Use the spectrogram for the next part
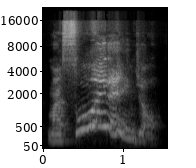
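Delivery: very high, drawn-out screech; Pamela Blanchard. Retold or imitated. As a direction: stretch it into a slow, high screech, imitating a friend. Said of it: "she screeches and she goes".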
